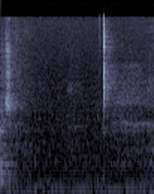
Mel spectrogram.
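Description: A single computer mouse click a little past halfway, against faint room tone.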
